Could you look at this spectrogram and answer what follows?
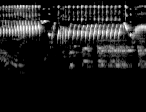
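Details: Canary song of the 'gacor fighter' style, played to stimulate young canaries to sing: a fast buzzy trill of repeated notes, a short pause, then another rapid rolling trill with lower warbled notes beneath and a faint steady low hum.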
